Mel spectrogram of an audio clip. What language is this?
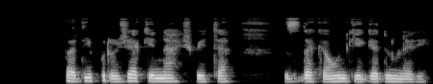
Pashto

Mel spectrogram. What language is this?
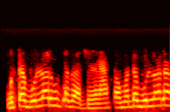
Odia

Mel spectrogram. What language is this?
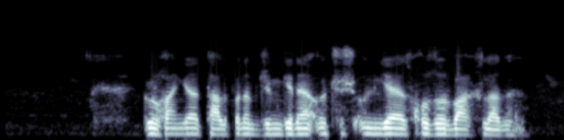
Uzbek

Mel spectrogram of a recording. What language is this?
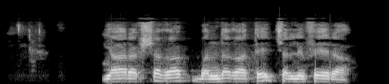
Brahui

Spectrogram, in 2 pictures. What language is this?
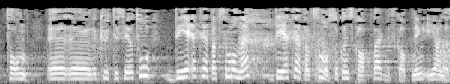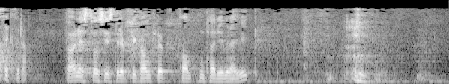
Norwegian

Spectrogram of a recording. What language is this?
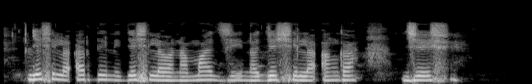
Swahili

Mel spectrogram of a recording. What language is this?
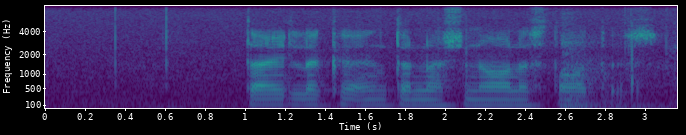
Afrikaans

